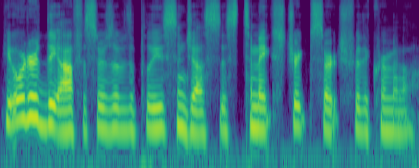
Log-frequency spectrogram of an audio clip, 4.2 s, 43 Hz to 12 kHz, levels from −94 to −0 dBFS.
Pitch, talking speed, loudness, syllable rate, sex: 165 Hz, 230 wpm, -20 LUFS, 6.4 syllables/s, male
